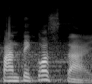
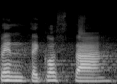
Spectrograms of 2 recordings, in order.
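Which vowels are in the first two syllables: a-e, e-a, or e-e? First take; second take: a-e; e-e. First: The first two vowels are a then e. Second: The first two vowels are e then e. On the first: It reflects how Indonesian tongues often say it. "Bukan Pantekosta ya, bukan" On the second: It comes from the English word. "Yang mengucap Pentekosta rupanya orang yang fasih berbahasa Inggris"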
